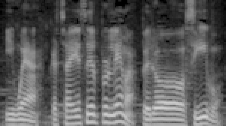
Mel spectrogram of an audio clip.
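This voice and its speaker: A man's voice: medium pitch, expressive, measured pace, darkish tone. A man with a Chilean accent hosting a casual chat, slangy and joking, telling stories with animation. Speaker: podcast host.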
